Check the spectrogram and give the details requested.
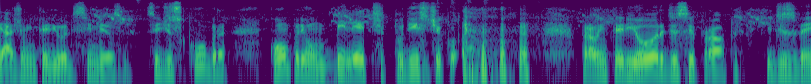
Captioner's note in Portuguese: risos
